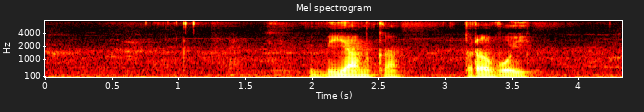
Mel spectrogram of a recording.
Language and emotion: Russian, neutral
